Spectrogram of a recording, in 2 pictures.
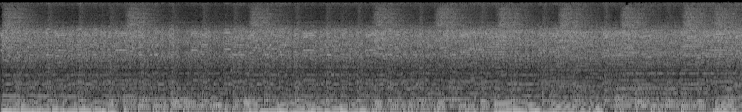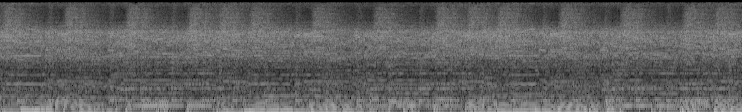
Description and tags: heavy metal loop
soundtrack for a fighting game i'm developing, recorded with Ardour, guitar effects by Rakarack, keyboard ZynAddSubFX, drum machine Hydrogen , drum samples by Matias.Reccius
heavy, metal, soundtrack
